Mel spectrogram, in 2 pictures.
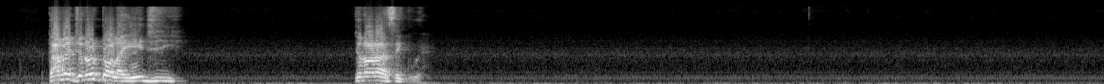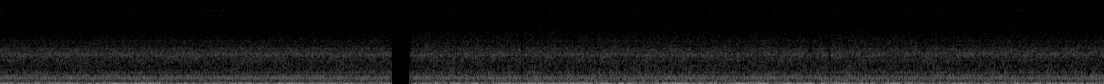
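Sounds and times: steady low hiss: 0.0s - 10.0s
faint constant hum: 0.0s - 22.0s.

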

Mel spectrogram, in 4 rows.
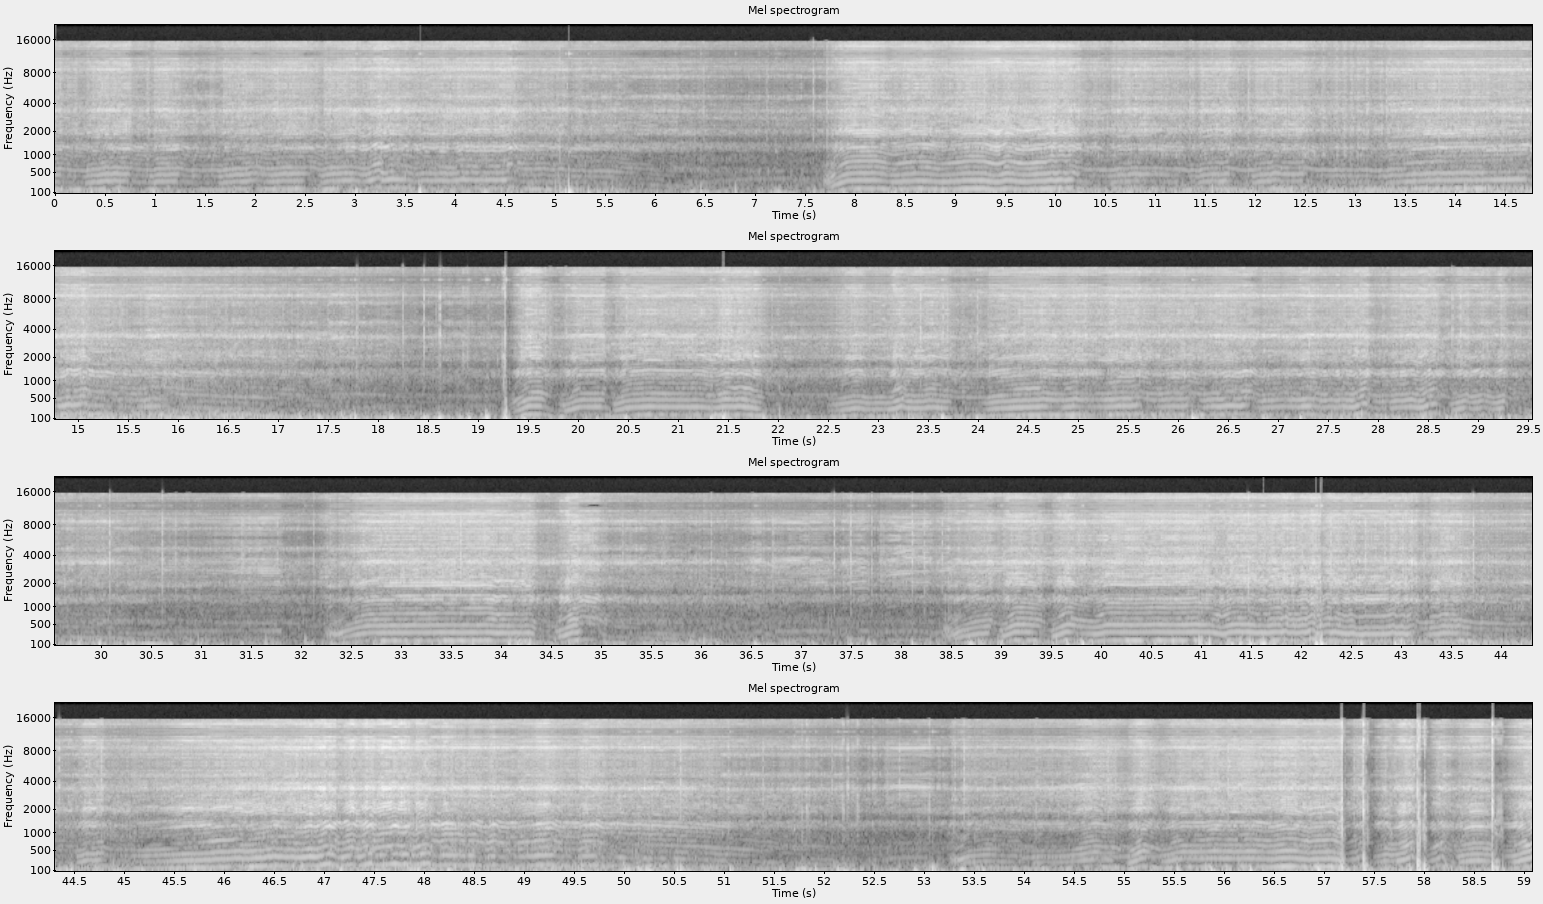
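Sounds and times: motocross bike engine revving: 0.0s - 59.0s
knocks from rough track: 36.4s - 44.8s, 45.5s - 59.0s.

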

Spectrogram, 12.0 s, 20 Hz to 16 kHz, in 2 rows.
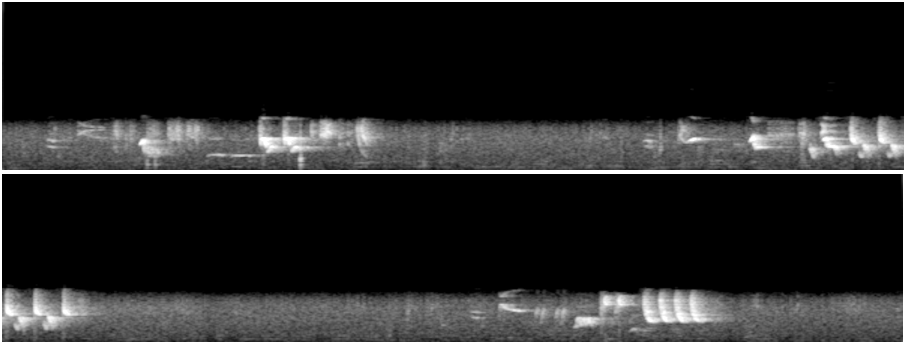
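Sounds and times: songbird singing: 0.0s - 12.0s.

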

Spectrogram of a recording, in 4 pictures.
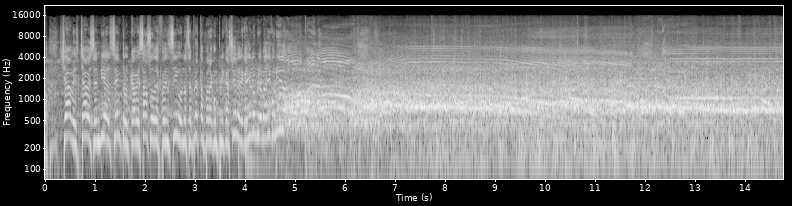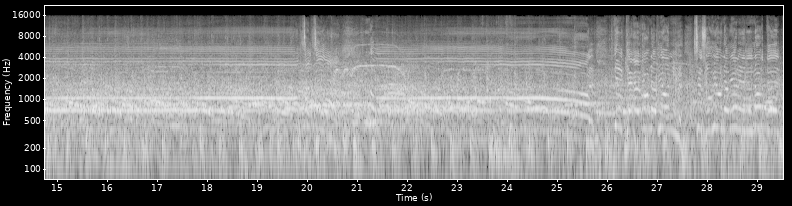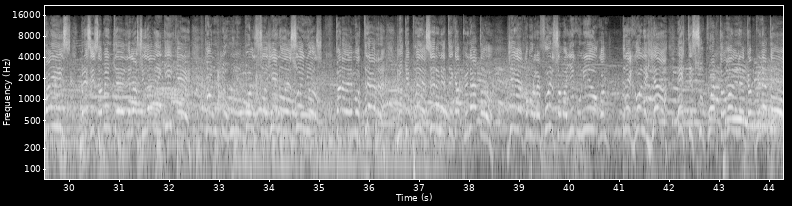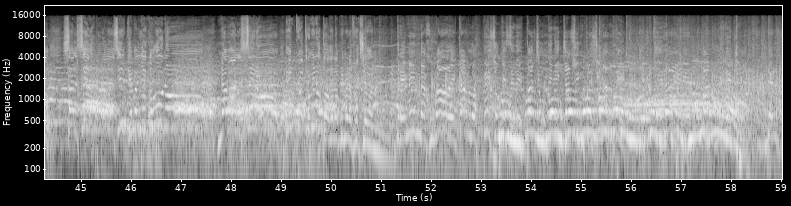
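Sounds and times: crowd cheering: 0.0s - 59.0s
fast excited shouting: 3.6s - 59.0s.

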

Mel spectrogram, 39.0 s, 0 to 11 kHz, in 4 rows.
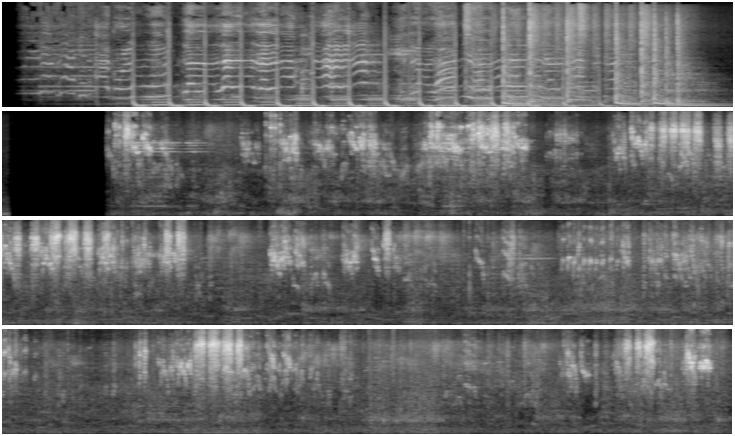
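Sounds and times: budgerigars chattering and chirping: 11.2s - 38.9s.

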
